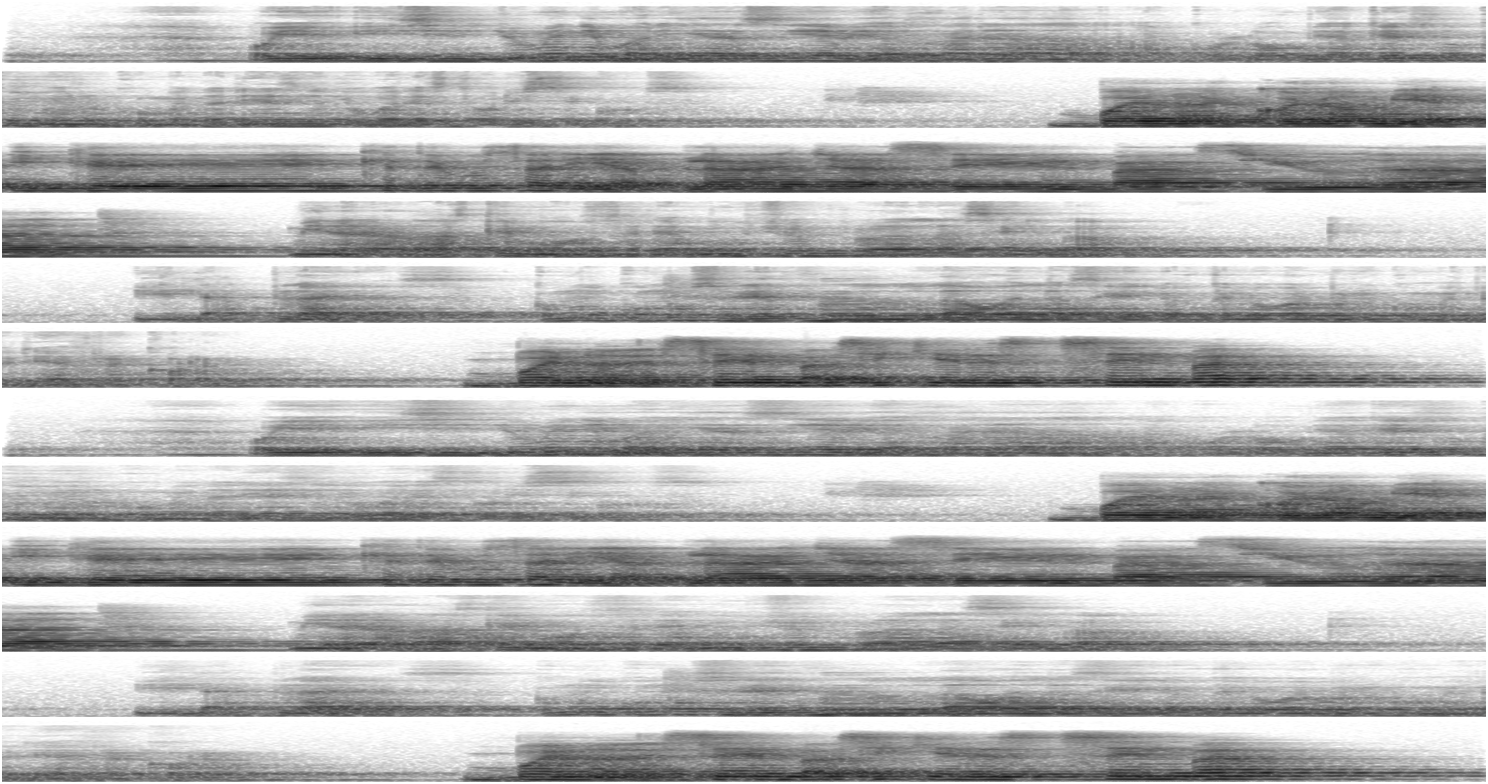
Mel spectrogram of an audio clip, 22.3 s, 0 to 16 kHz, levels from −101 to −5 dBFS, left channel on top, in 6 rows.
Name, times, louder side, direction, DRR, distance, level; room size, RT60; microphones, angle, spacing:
voice 1, 0.3-5.4 11.8-13.9 15.2-19.2, left 1 dB, 55° left, 3 dB, 1.1 m, -33 dB
voice 2, 6.3-11.5 19.7-21.6, equal, 20° left, 1 dB, 0.9 m, -21 dB
6.9 x 4.3 x 4.9 m, 1.4 s
head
